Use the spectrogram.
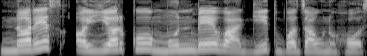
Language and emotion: Nepali, neutral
